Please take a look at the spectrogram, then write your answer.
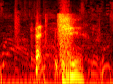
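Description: A single loud sneeze up close, with a short sharp intake of breath just before the explosive burst, then quiet.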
